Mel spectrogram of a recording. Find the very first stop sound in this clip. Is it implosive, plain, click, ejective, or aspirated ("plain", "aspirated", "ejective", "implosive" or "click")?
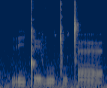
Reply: click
